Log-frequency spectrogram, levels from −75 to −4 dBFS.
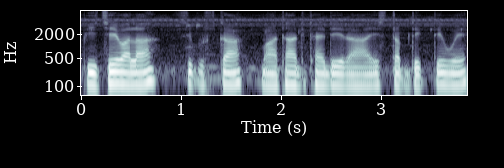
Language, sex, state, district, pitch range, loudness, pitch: Hindi, male, Arunachal Pradesh, Lower Dibang Valley, 105-115 Hz, -17 LUFS, 110 Hz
